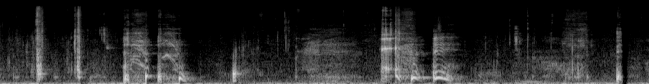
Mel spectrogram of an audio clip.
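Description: Close-up mouth sounds of a person slurping noodles and broth: sharp sucking clicks and short, noisy gulping bursts, strongest about a second and a half in and again about four seconds in.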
